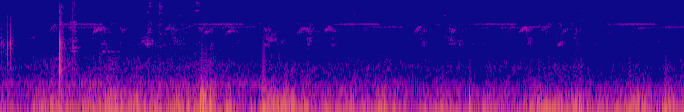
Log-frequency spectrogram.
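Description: Outdoor ambience: small birds give short high chirps every second or two over a fluctuating low rumble, with a single sharp click about a second in.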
